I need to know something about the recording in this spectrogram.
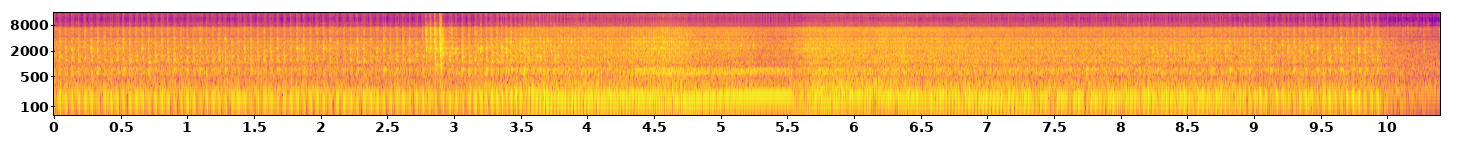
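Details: Sea Ray boat with a MerCruiser 3.0 L sterndrive engine, final running test after no-start issues: steady idle, one smooth rev climbing and falling cleanly, then even idle again, running normally.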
